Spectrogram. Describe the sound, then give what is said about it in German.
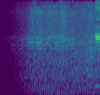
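Steady roar of heavy traffic on a busy main road in northern Delhi, rising from near silence within the first half second into a dense, continuous wash of engine and tyre noise. “Im Norden von Delhi eine stark befahrene Straße, der übliche Verkehrslärm der indischen Hauptstadt.”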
